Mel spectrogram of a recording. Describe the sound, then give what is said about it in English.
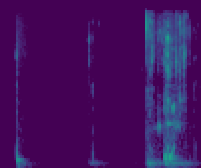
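Water is poured into a glass to drink: a brief splash, a small second trickle, then a longer burst of pouring liquid with gurgling, separated by short silences and with no talking. “I'm getting another drink of water.”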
